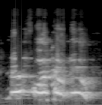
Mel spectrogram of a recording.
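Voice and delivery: put-on very high, loud child's wail; a locked-in little boy wailing at his grandmother to stop; crying child pleading. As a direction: beg grandma to let you out, in tears.

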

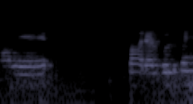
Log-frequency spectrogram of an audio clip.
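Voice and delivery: very faint voice over a bad line; barely audible, far-off mic; faint audio. Real, not acted. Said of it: "Ahora te escucho bajito".

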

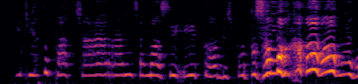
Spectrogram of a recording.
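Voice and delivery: gossipy quote dissolving into laughs; gossip breaking into laughter. Retold or imitated. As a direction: start hushed and high, burst out laughing.

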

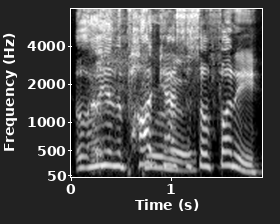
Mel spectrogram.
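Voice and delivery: high, gushing fan voice; excited fan. Retold or imitated. Fursuiter praising the podcast, imitated excitement. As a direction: imitate a fan's eager praise. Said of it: "And I".

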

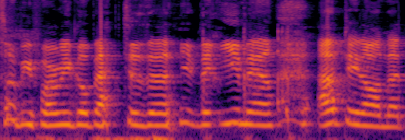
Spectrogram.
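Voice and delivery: high, loud hyped-up announcing; loud announcement. Real, not acted. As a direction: announce it like big news. Playful announcement of update.

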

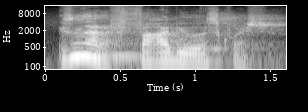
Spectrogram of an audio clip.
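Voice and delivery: ordinary talk, nothing marked

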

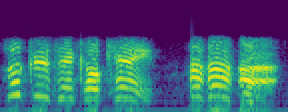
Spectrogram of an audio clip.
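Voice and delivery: high, jokey retort with a mock laugh; joking. Soldier kidding his sergeant about his spending, jokingly. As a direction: toss it off as a gag, then ha-ha. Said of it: "looks at me jokingly and says".

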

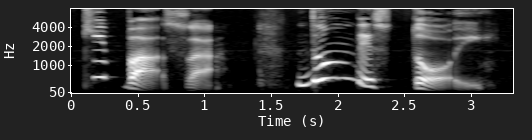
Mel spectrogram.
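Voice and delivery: slow, stretched-out sleepy cat voice; waking cat. A narrator's reading. Fat cat woken by a girl, slow stretching drawl. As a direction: drag it out as if stretching awake. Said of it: "preguntó el gato desperezándose".

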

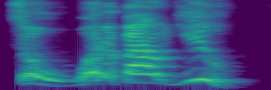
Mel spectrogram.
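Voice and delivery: mock him through the laughter; laughing shout of disbelief; laughing challenge. Real, not acted. Mocking a rival, laughing.

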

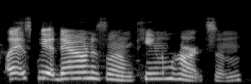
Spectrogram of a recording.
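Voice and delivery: playful cowboy-style Southern twang; hammed-up Southern accent. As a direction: ham it up like a Southern cartoon pony. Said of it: "in My Little Pony Southern accents".

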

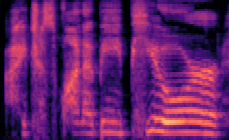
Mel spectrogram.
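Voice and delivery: slow, hushed whisper, imitating the character; slow mock-pleading whisper; imitated breathy plea. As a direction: whisper it slowly, drawing out each word. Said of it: "he just goes".

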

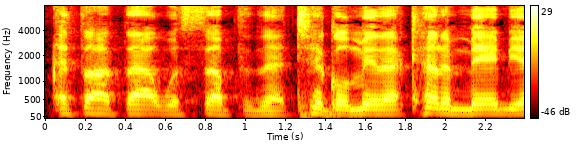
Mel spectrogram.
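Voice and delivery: ordinary talk

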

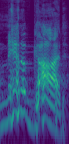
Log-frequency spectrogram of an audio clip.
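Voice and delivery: slow drawn-out cry to God. Acted. Poisoned men crying to the prophet, slow cry. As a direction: stretch it out like a desperate plea. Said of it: "cry out".

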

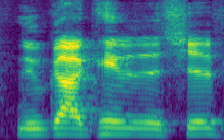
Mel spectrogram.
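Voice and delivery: ordinary talk

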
